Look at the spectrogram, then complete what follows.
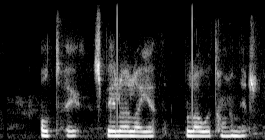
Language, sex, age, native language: Icelandic, female, 15, Icelandic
